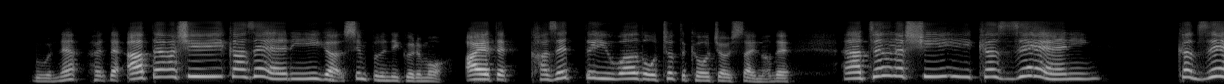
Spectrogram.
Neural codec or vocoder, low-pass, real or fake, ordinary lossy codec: codec, 16 kHz, 0.2 kbps, FocalCodec; none; fake; none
